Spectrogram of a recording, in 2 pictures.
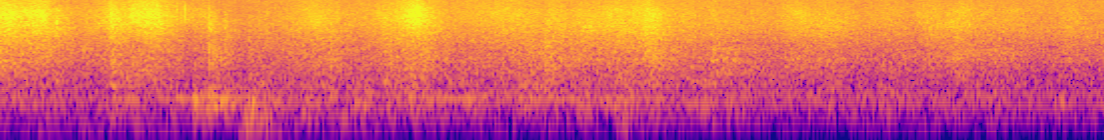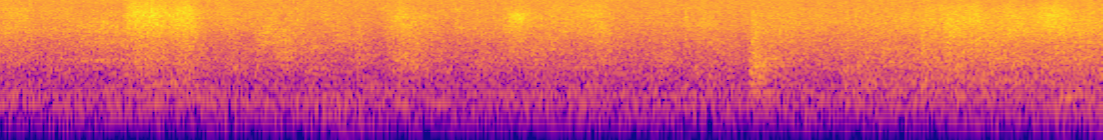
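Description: A group of adults recites prayers together in a softly echoing hall.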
